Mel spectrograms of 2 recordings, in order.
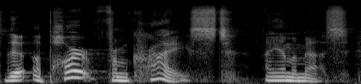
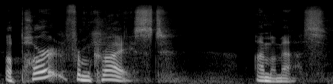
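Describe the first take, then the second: First: Slow, stressing "apart" and "am"; slow emphatic phrase. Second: Slow, weighty, stressing "apart"; slow emphatic phrase. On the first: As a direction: drag out "apart" and punch "am". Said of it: "help us understand that". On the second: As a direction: lean on "apart from Christ", slowly. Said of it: "add a little phrase in front of it". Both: Shown as a demonstration.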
